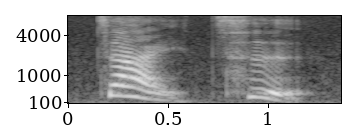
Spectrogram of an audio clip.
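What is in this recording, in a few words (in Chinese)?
"再次" Mandarin Chinese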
